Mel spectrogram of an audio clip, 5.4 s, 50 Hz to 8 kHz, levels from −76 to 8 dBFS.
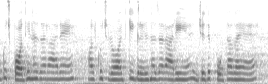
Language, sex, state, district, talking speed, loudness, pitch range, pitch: Hindi, female, Chhattisgarh, Bilaspur, 210 wpm, -31 LUFS, 220-245 Hz, 230 Hz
